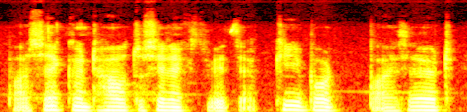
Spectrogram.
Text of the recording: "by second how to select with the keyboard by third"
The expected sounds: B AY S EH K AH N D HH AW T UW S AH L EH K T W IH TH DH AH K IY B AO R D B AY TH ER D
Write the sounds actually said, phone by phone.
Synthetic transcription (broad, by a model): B AY S EH K AH N D HH AW T UW S AH L EH K T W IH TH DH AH K IY B AO R D B AY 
